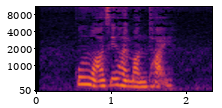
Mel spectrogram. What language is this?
Cantonese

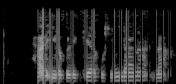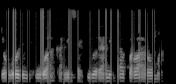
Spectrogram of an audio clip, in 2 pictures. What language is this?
Swahili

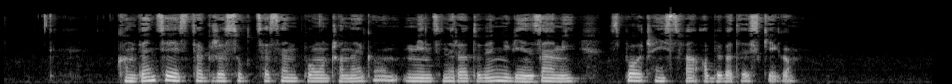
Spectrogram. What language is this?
Polish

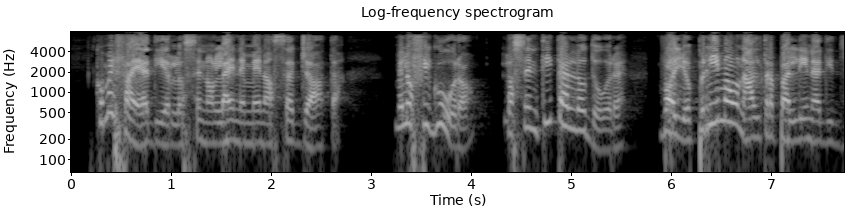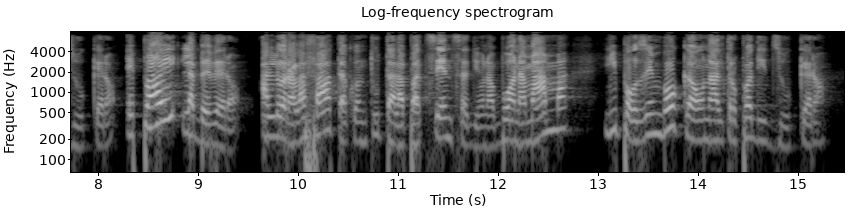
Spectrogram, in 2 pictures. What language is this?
Italian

